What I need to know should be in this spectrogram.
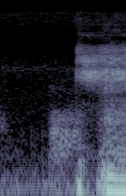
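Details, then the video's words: Rottweiler dog snoring while sleeping peacefully indoors, loud enough to make the floor vibrate; a brief low, rumbling snore that swells in loudness, with a hiss of breath joining partway through. "Cute Rottweiler Snoring!"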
